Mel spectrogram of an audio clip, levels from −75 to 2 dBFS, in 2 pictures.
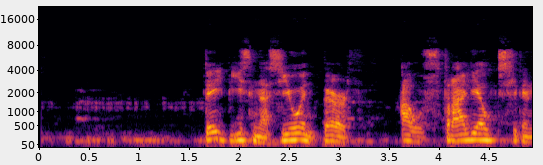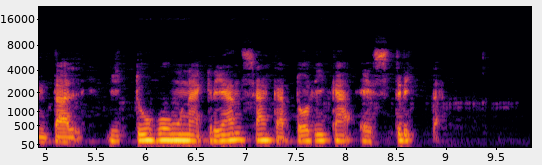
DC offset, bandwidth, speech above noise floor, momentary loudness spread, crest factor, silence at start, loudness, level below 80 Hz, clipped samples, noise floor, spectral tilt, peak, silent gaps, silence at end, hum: under 0.1%; 7.6 kHz; 39 dB; 21 LU; 14 dB; 0.25 s; -15 LUFS; -44 dBFS; under 0.1%; -53 dBFS; -5.5 dB/octave; -2 dBFS; none; 0.9 s; none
